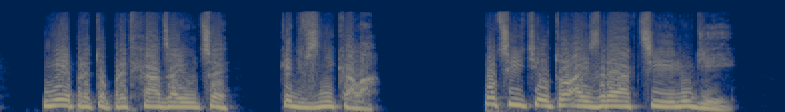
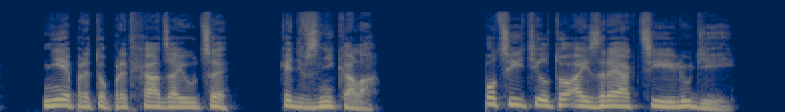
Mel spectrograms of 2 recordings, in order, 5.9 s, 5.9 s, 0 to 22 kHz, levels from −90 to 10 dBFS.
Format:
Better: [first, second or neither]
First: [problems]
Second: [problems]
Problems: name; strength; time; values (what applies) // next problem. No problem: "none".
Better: second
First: distortion; heavy; 23% of the sound clipped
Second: none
